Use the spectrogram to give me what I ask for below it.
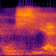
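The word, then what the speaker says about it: οὐσία: Ousía, también podría ser en griego ousía, se pronuncia usía, de ahí viene la palabra usted, pero bueno, ya no me meto en este rollo.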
